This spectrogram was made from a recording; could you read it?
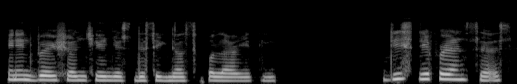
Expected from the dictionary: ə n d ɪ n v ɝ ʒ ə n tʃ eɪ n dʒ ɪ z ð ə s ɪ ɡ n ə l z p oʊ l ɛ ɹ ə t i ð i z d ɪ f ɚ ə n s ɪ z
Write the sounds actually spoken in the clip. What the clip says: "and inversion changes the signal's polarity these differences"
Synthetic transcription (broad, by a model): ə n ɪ n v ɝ ʃ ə n tʃ eɪ n dʒ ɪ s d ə s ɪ ɡ n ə l s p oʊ l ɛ ɹ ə t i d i s d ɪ f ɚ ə n s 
